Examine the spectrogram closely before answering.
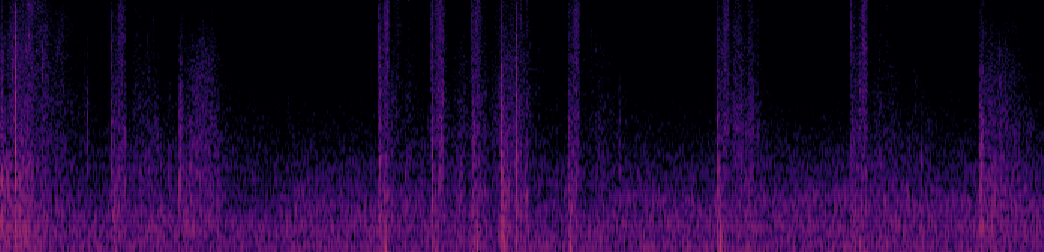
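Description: A person crawls through dry grass with soft rustling steps.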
